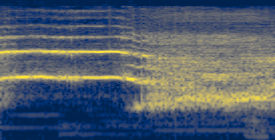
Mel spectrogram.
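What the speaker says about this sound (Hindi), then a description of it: "तान्या के गले से बहुत तेज चीख निकली" A woman lets out a loud, sustained high-pitched scream in an audio drama, shrill and piercing for nearly two seconds, shifting pitch midway, alone without speech.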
